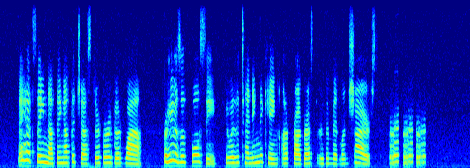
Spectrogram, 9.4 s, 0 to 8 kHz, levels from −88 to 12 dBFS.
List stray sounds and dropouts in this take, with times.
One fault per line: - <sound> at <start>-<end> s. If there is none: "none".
- laugh at 7.8-8.5 s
